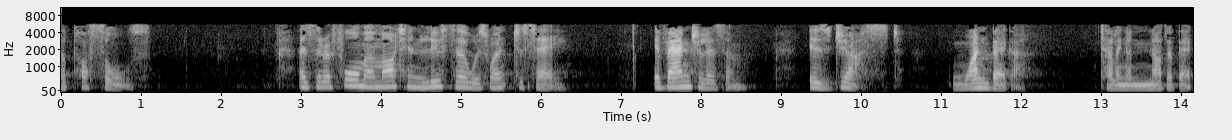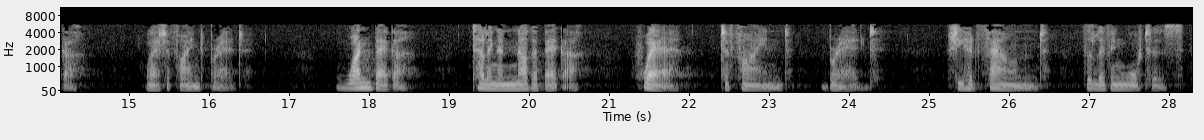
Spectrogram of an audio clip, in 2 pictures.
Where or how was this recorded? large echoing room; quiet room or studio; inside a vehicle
large echoing room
